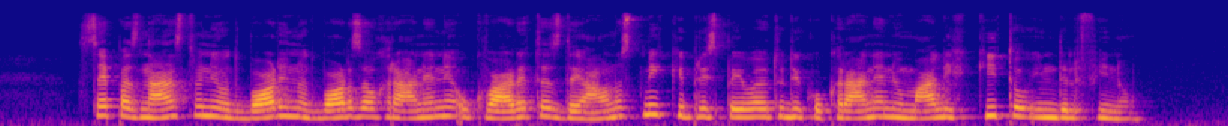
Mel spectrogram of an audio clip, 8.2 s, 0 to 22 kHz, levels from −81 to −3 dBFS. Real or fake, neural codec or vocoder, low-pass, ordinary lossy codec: real; none; 14.4 kHz; none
